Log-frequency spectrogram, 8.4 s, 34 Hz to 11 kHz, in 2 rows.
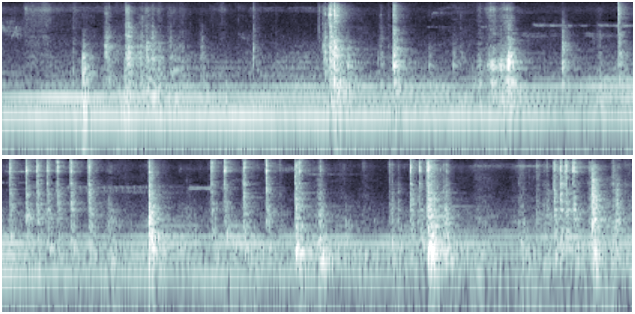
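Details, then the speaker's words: Old Jacobsen Imperial 26 snowblower, 6hp Tecumseh with points magneto: sharp ratcheting clicks in quick bunches with each hard cord pull, no firing; unexplained noise, compression present, owner suspects something loose. "I'm still a little of wondering what that noise was you know what I mean you know the noise I don't know what the noise is and when you pull it that noise"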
